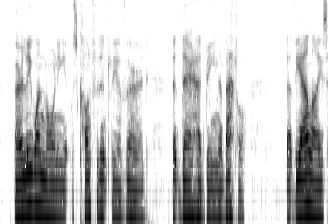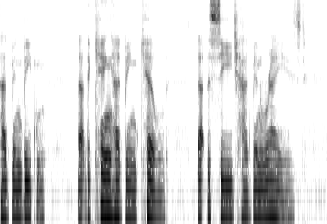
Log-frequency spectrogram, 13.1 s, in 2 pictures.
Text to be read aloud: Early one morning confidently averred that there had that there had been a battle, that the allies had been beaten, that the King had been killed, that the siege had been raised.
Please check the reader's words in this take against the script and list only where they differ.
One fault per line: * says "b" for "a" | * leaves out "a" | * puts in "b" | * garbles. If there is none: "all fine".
* puts in "it was"
* leaves out "that there had"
